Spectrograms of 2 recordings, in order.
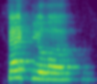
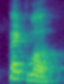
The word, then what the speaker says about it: Thecla: Thecula. I think, yeah, Thecla. That's how you say it. I put Leah. There ain't no I.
